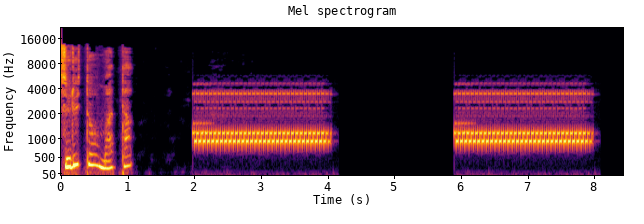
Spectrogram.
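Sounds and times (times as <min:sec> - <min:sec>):
speech: 0:00.0 - 0:01.1
mobile phone ringing: 0:02.0 - 0:04.2, 0:05.9 - 0:08.1.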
